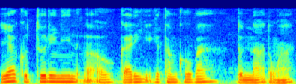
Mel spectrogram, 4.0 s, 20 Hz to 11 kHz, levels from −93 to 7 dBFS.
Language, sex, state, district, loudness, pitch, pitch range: Garo, male, Meghalaya, West Garo Hills, -16 LUFS, 115 Hz, 105-125 Hz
